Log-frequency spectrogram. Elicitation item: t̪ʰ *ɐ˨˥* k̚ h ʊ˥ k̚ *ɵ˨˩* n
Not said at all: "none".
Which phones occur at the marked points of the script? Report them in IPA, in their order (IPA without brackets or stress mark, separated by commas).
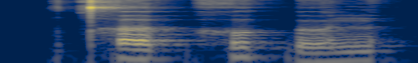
ɐ˧, ɵ˨˧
